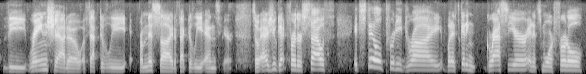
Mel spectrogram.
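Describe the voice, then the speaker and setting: A man's voice: a little high, sharp tone, clear, resonant tone, no echo, dull audio. A man running a tabletop game as game master, explaining the world in a conversational, improvised narration over an online call.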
